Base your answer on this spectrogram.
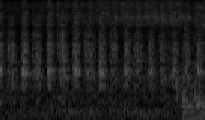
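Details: Short burst of even, rapid panting from Bee-chan, a shedding black Labrador Retriever being brushed on a hot day, roughly five breaths a second, ending with a soft bump.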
